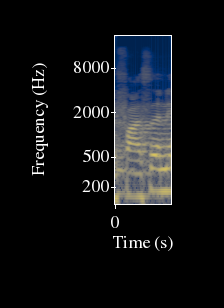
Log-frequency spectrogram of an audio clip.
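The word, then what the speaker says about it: fasten: चलिए अब ये फासन है, तो इसमें टी साइलेंट निशान लगा दिया, ये फास्टर नहीं है, फासन है।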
